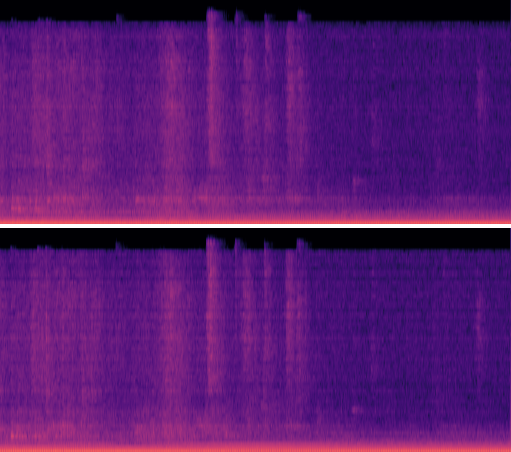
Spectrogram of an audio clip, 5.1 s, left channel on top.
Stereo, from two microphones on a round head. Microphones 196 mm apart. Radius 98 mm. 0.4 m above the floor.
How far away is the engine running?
About 1.5 m.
